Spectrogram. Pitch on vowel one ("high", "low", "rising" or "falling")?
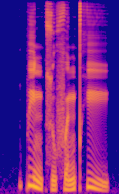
falling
